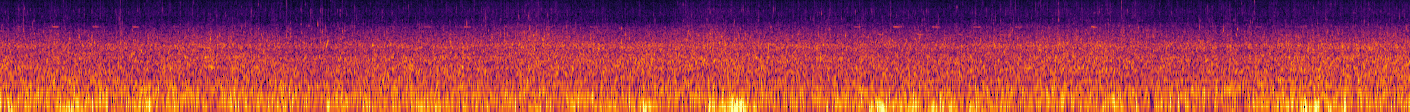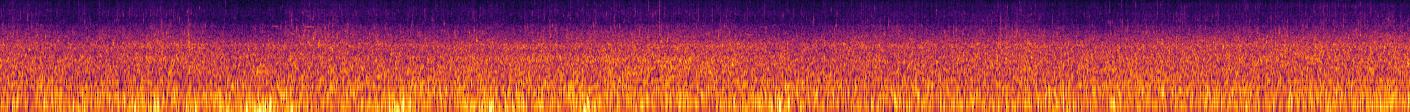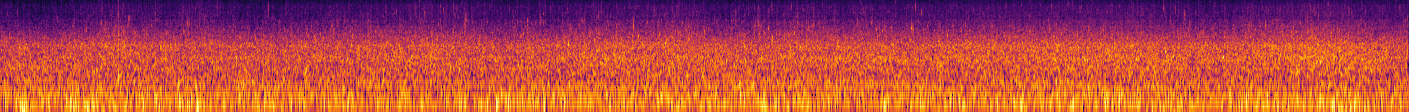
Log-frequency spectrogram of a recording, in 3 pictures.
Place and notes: Langel, Köln, Deutschland - Plätschern am Rhein / Lapping River Rhine
Plätscherndes Rheinwasser beim Überlaufen der Buhne, im Hintergrund ein vorbeifahrendes Schiff und das Dauerrauschen der Raffinerien um Wesseling.
Rippling water of the Rhine overflowing a groyne, in the background a passing ship and the noise of the refineries of Wesseling.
